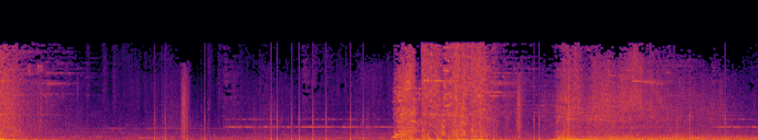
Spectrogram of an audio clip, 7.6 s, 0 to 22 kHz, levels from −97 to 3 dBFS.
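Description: A train of clicks runs from 1.55 to 7.27 s: around thirty similar pulses at an irregular 4.7 per second, well above the audio level, likely from electrical interference or a faulty connection.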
